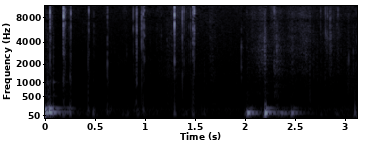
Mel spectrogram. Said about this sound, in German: Was machst du da? Okay, ich habe ein bisschen mit Papier rumgemacht. Ja, okay, nee, das kam überhaupt nicht an.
